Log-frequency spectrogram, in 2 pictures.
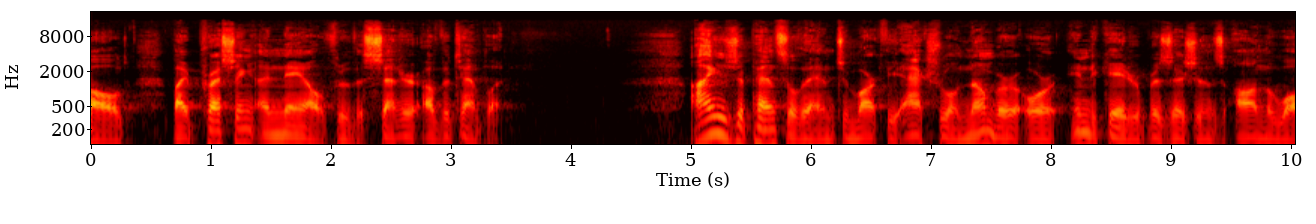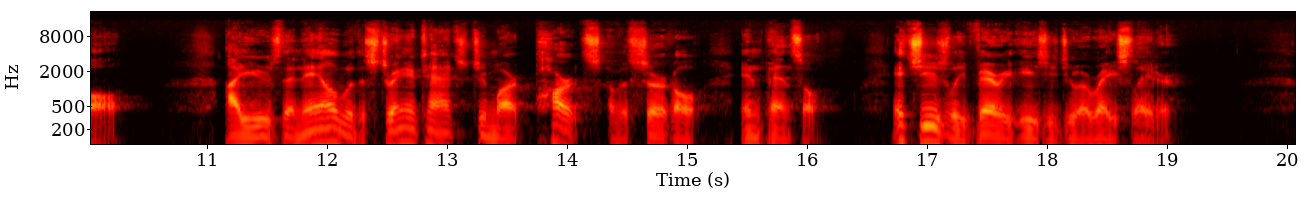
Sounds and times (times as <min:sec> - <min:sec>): Speech: 0:00.0 - 0:03.6, 0:05.0 - 0:10.4, 0:11.1 - 0:19.2.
